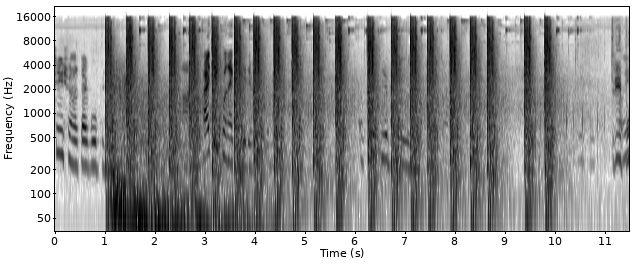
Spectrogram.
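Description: A rifle fires a rapid series of loud shots.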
